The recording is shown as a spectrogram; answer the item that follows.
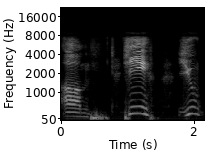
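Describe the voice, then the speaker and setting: A man's voice: sits high, lively intonation, drawn-out words, sharp tone, no room sound. A young man narrating a tabletop game as game master, hesitant, with many fillers and restarts.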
